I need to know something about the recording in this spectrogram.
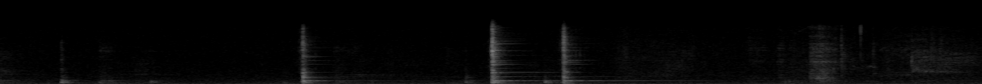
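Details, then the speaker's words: Old Sears mechanical electric fence charger after contact-cleaner spray on the points: quiet background with occasional sharp snaps and ticks at irregular intervals; the points fire but arc and still need cleaning. "i can hear it working down there every once in a while those those points need to be clean but still enough to make it work"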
